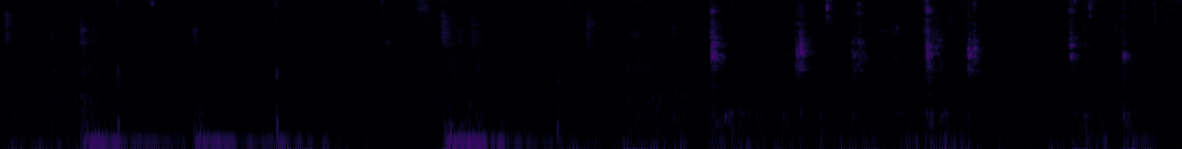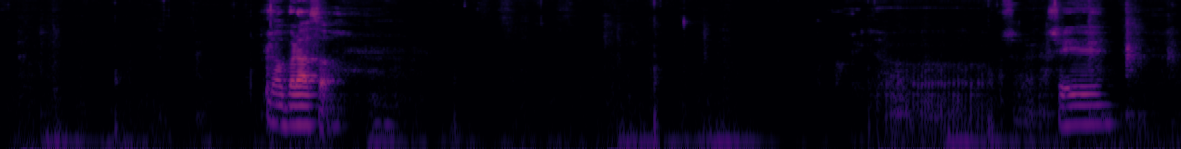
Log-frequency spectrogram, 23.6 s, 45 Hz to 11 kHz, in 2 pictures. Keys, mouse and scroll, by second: 0.4 g, 0.9 click, 1.1 right click, 1.5 g, 2.5 click, 3.5 right click, 4.1 g, 5.3 click, 6.5-11.2 shift+middle drag, 11.2 right drag, 11.9 r, 12.7 click, 13.1 shift+middle click, 13.8 right click, 14.2-16.1 shift+middle drag, 15.1 g, 16.1 click, 16.9 right click, 17.6 g, 18.1 click, 18.5 g, 20.2 click, 20.9 g, 21.4 click, 22.0-23.6 shift+middle drag.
